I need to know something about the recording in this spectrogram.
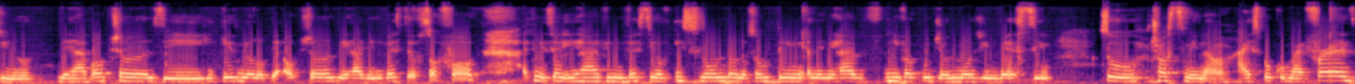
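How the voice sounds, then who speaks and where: A young woman with a Nigerian accent tells her story straight to camera, chatty and animated, and she plays out the lines of the people in it. Her voice sits a little low and has a soft, mellow tone. She sounds like a vlogger talking casually to her viewers. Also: poor audio. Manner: chatty, animated retelling with quoted dialogue and laughter. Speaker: vlogger and online MBA student.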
